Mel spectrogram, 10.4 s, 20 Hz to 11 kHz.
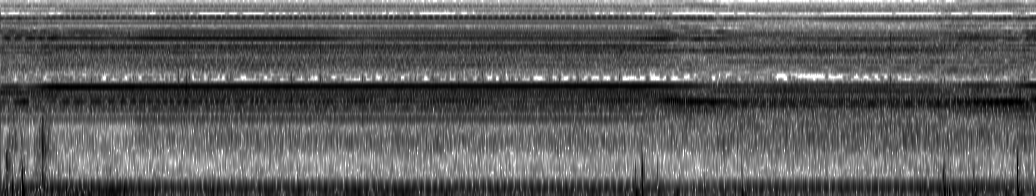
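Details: Elev-8 v2 brushless motor running: steady high whine broken by sharp clicks at uneven intervals; motor clicking, cause unknown.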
